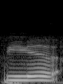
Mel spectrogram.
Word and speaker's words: leur: Ele tem um S no final da escrita, só que não pronuncia, então acaba ficando igual ao singular. Leur.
